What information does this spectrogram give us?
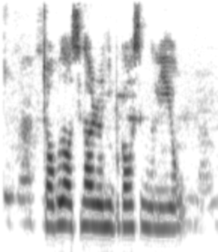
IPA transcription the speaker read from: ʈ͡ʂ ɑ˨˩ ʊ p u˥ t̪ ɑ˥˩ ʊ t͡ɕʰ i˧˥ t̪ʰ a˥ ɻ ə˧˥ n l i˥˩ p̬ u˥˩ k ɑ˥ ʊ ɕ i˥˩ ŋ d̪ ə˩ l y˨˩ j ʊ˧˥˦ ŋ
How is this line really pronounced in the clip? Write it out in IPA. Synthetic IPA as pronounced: ʈ͡ʂ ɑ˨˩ ʊ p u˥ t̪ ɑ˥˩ ʊ t͡ɕʰ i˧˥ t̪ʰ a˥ ɻ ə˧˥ n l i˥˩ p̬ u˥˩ k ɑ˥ ʊ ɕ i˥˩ ŋ d̪ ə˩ l i˨˩ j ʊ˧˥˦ ŋ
